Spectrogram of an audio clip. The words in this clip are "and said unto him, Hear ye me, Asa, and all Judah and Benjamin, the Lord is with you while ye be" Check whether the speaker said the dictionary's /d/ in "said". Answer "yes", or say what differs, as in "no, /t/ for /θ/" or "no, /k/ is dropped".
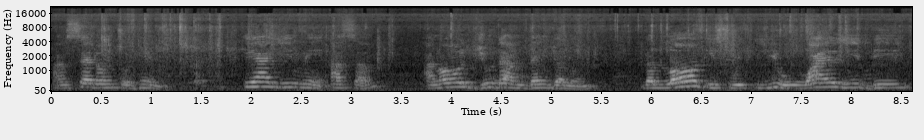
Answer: yes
